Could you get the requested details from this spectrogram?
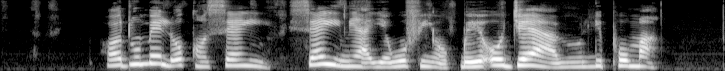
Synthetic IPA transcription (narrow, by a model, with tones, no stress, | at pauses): ɔ˧dũ˦me˦˨lo˨˦kã˨˧sɛ˦j̃ĩ˦˨ | sɛ˦j̃ĩ˦˨nĩ˧a˨jɛ˨wo˨˦fi˧j̃ɔ̃˨k͡pe˨˦o˦d͡ʒɛ˦a˦˨ɾ̃ũ˨˦li˦pʰo˦mã˦˨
